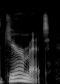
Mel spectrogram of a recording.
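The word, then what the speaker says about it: girmit: Because they couldn't speak the language, they mispronounced it as germit.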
